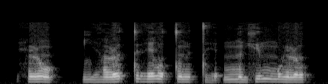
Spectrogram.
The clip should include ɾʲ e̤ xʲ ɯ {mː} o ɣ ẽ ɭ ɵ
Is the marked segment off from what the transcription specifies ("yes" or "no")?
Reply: no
